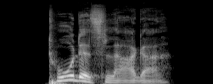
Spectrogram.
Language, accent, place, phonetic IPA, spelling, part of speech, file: German, Germany, Berlin, [ˈtoːdəsˌlaːɡɐ], Todeslager, noun, De-Todeslager.ogg
- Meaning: death camp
